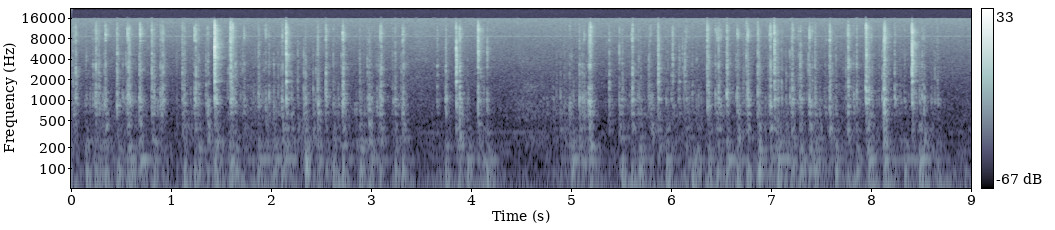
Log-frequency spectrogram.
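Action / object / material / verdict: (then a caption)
tap / plastic computer keyboard / plastic / none. Both hands type fast with their fingertips on a black plastic full-size computer keyboard resting on a wooden desk. A rapid, steady stream of short, bright plastic key clicks sits over a constant low rumble, with no pauses across the clip.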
